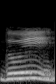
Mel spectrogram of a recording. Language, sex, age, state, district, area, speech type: Odia, female, 60+, Odisha, Khordha, rural, read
